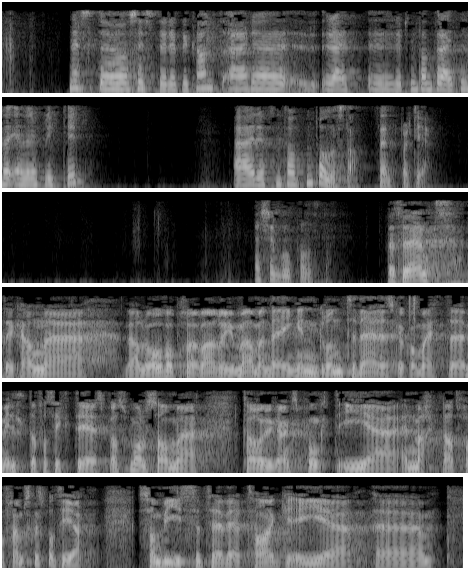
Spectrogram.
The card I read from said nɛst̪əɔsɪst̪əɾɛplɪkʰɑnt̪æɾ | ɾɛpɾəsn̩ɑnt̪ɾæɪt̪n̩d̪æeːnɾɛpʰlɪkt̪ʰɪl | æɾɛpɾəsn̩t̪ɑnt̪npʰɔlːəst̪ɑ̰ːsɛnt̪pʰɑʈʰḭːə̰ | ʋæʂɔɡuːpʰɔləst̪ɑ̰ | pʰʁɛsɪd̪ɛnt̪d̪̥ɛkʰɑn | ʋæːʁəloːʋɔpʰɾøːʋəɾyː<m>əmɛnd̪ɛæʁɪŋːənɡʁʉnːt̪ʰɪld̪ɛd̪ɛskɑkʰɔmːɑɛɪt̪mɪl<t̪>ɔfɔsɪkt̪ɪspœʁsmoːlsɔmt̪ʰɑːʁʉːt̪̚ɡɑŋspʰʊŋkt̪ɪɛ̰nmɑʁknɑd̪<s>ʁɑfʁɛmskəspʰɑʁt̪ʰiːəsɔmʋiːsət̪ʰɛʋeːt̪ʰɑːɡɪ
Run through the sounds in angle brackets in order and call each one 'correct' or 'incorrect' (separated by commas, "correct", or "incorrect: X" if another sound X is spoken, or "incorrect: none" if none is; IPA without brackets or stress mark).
correct, correct, incorrect: f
